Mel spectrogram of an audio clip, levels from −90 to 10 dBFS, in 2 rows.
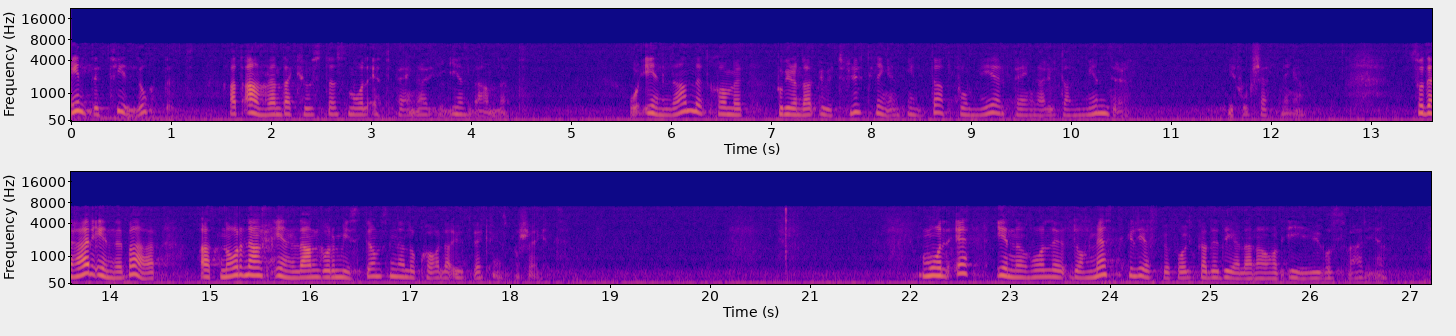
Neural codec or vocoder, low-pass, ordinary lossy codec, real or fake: codec, 16 kHz, 8 kbps, FunCodec, trained on LibriTTS, 25 frames a second; 7.2 kHz; Opus, 64 kbps; fake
